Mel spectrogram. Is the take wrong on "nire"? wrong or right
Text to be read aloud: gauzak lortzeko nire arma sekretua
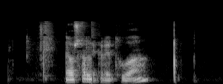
wrong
